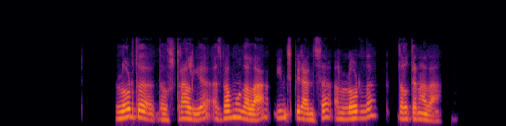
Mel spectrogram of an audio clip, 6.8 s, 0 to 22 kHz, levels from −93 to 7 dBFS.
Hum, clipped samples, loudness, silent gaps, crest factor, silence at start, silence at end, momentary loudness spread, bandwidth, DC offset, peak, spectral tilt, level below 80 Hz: none; under 0.1%; -24 LUFS; 5.06-5.14 s, 5.21-5.30 s; 18 dB; 1.55 s; 0.9 s; 10 LU; 7.6 kHz; under 0.1%; -6 dBFS; -7.5 dB/octave; -74 dBFS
